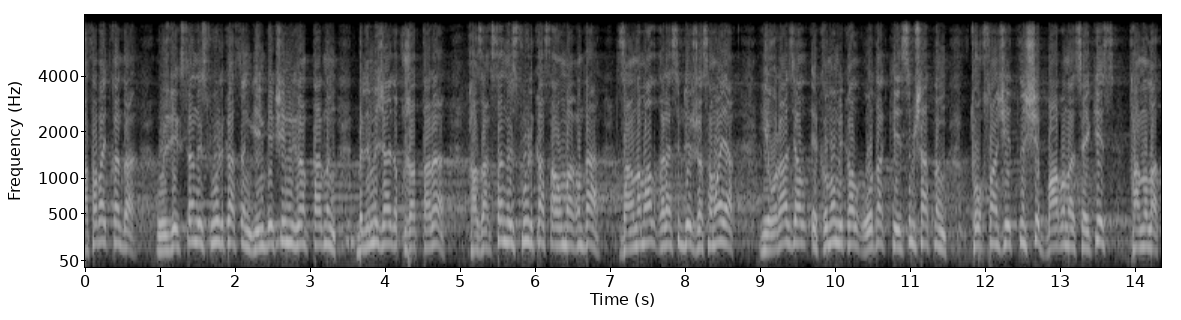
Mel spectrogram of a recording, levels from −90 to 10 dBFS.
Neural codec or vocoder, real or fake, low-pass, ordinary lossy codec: none; real; 7.2 kHz; none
